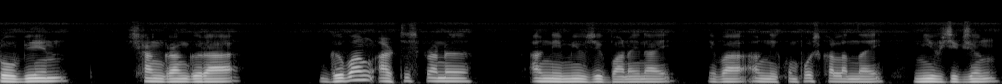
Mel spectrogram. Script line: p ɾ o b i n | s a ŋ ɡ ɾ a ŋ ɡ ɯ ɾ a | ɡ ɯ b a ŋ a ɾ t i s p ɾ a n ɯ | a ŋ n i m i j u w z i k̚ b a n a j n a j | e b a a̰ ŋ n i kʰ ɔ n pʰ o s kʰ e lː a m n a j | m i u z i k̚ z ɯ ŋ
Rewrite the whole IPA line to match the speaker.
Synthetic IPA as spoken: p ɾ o b i n | s a ŋ ɡ ɾ a ŋ ɡ ɯ ɾ a | ɡ ɯ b a ŋ a ɾ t i s p ɾ a n ɯ | a ŋ n i m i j u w z i k̚ b a n a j n a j | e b a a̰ ŋ n i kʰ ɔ m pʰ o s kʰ a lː a m n a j | m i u z i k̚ z ɯ ŋ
